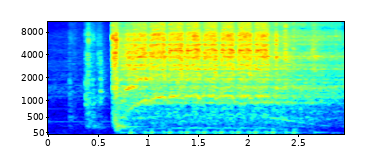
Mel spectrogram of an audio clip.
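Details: Cub Cadet CC30 30-inch rear-engine riding mower with good spark: steady cranking with even compression pulses that never catches; gummed, varnished carburetor.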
